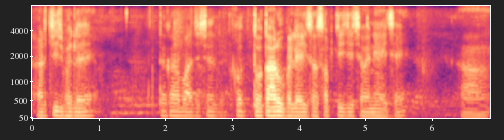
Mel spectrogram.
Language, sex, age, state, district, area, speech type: Maithili, male, 30-45, Bihar, Madhepura, rural, spontaneous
